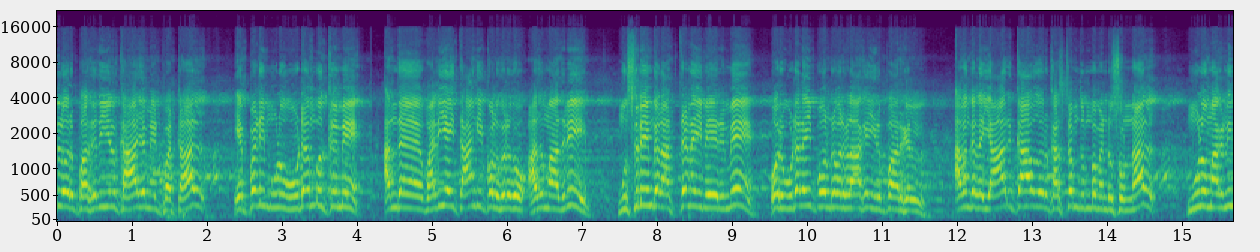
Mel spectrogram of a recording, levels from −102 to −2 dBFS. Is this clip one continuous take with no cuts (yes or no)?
yes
